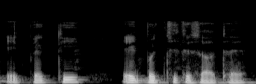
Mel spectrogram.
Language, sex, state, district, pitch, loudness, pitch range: Hindi, male, Jharkhand, Ranchi, 95 Hz, -20 LUFS, 85-105 Hz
